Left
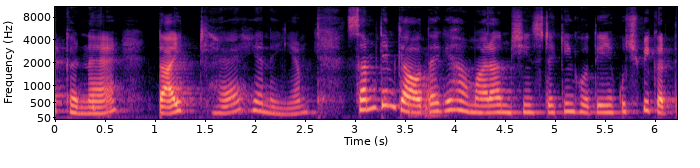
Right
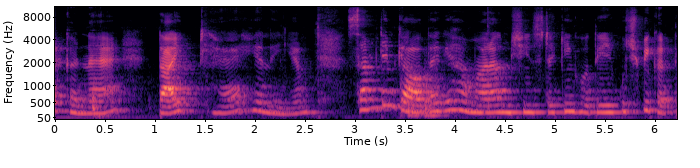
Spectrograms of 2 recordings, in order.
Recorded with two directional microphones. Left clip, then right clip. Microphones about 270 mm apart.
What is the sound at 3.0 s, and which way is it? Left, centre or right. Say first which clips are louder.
A woman's voice: left 14 dB; centre.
